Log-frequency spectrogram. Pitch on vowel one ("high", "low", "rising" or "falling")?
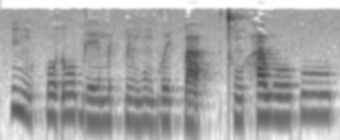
falling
